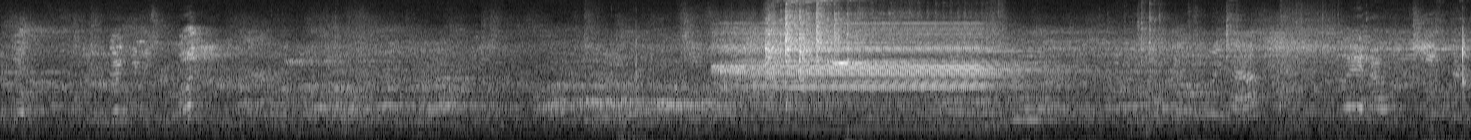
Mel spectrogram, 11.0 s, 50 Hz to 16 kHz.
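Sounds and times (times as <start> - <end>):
spectators' voices: 0.2 - 11.0
arena buzzer tone: 5.3 - 9.0.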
